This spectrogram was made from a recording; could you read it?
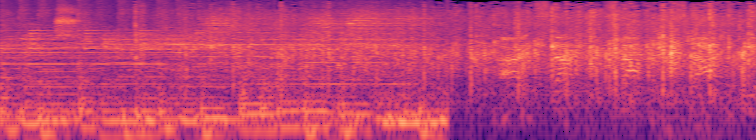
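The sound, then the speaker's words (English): Steady audience applause, a dense wash of many hands clapping that holds at an even level throughout, with low rumbling music or crowd noise underneath in the first half. “You're only supposed to applaud for the winner, dude, and I am the winner.”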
